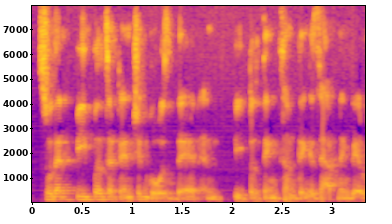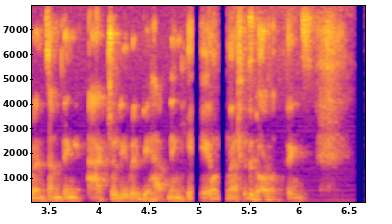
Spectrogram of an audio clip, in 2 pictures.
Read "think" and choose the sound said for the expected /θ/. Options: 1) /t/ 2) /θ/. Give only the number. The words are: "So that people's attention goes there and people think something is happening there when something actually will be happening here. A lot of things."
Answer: 1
